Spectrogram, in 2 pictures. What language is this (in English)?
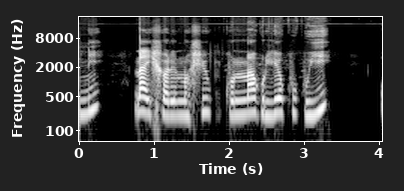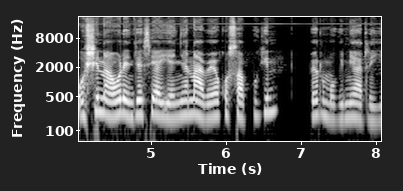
Masai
